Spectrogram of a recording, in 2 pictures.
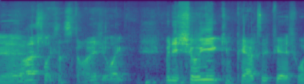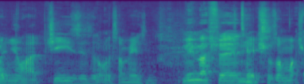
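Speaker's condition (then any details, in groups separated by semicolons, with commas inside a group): No condition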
